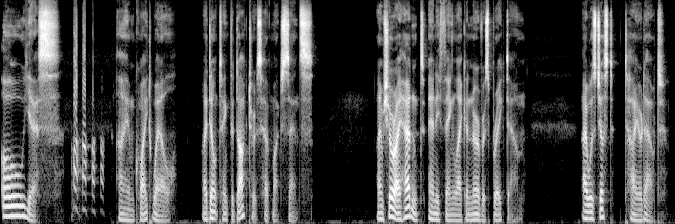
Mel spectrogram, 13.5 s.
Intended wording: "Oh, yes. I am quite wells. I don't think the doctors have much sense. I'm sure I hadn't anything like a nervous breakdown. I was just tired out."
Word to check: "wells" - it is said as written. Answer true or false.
false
